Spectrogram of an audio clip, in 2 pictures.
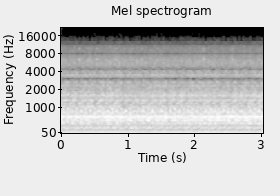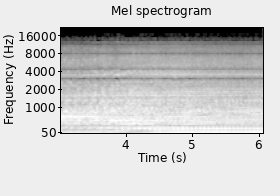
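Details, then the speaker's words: Peugeot 308 1.6 HDi 90hp diesel, 30 months old, 66,000 km: cold idle at about 820–825 rpm with a rhythmic clatter of about 150 per minute that shifts as revs rise slightly. Owner reports no more noise from about 880–900 rpm; cause not identified. "Donc 825 tours minute claquement, 880 plus de claquement."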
